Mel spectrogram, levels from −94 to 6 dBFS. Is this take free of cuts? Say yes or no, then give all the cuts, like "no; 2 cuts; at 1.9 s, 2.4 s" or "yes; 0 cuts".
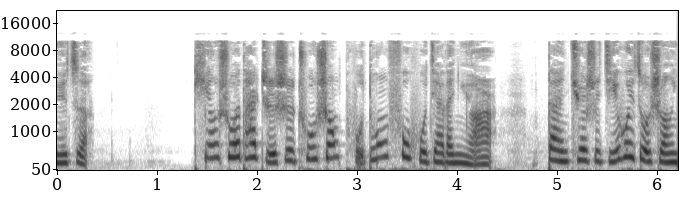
yes; 0 cuts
